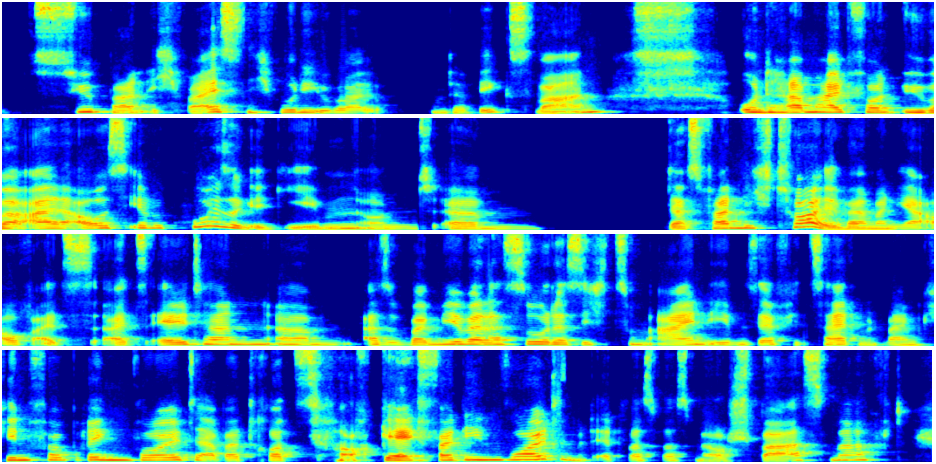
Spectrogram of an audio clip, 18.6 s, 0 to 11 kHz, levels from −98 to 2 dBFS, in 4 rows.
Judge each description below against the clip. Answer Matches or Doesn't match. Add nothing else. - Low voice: Doesn't match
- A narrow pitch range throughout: Doesn't match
